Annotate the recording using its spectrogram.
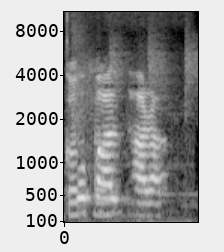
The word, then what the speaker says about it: Gopaldhara: Gopaldhara. – Thara. – Yes, D-H-A-R-A.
